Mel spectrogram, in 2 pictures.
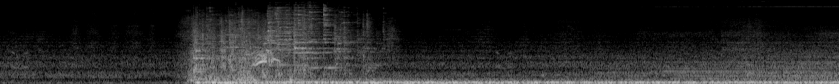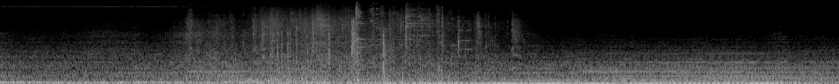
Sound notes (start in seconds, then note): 1.8 banging and crashing; 7.5 suspenseful music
